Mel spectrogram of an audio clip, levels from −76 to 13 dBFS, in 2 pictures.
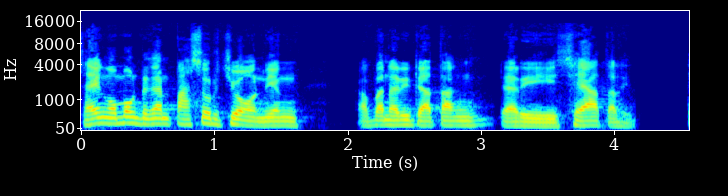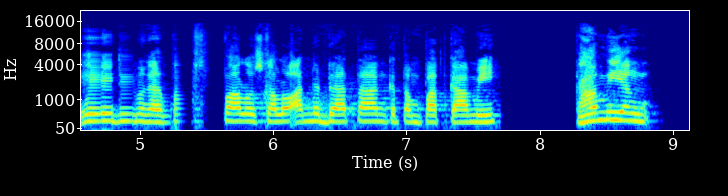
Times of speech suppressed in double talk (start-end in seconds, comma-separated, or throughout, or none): none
